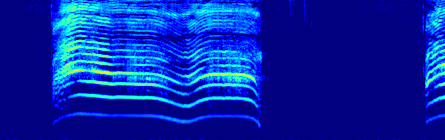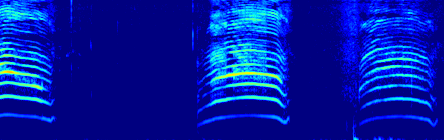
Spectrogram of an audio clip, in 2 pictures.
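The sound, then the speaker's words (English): A pet cat named Duarte meows repeatedly, about four drawn-out, clear calls, the first long and wavering, separated by short pauses, with no talking. “and now it's time for Duarte's Corner, where, of course, my cat Duarte will give his opinions on the book.”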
